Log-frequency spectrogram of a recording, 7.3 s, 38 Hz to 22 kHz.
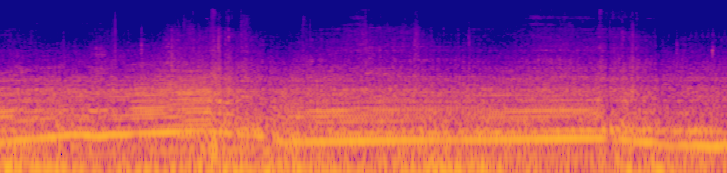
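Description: A Toyota MR2 Turbo fitted with an S54 engine pulls hard in second gear, its loud close engine note rising steadily in pitch with a brief dip around a shift, unbroken and alone without talk.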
